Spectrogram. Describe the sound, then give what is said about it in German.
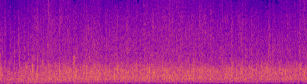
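A live audience claps steadily, a dense wash of many hands at fairly loud, even volume throughout, with no talking over it. “Und unser Problem ist, klatschen Sie ruhig.”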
